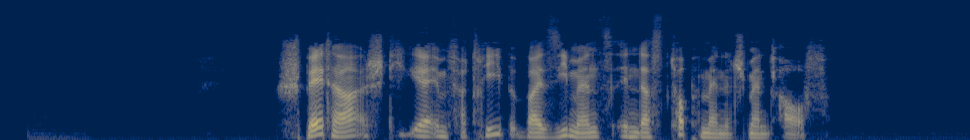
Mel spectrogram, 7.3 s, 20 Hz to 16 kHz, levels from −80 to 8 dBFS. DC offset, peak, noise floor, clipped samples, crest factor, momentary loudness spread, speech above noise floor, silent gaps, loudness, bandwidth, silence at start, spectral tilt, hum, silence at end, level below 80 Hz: under 0.1%; -4 dBFS; -76 dBFS; under 0.1%; 26 dB; 11 LU; 50 dB; none; -26 LUFS; 10.5 kHz; 2.1 s; -6 dB/octave; 50 Hz at -60 dBFS; 1.1 s; -58 dBFS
